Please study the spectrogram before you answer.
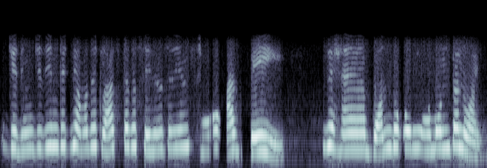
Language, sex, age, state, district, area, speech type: Bengali, female, 18-30, West Bengal, Cooch Behar, rural, conversation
